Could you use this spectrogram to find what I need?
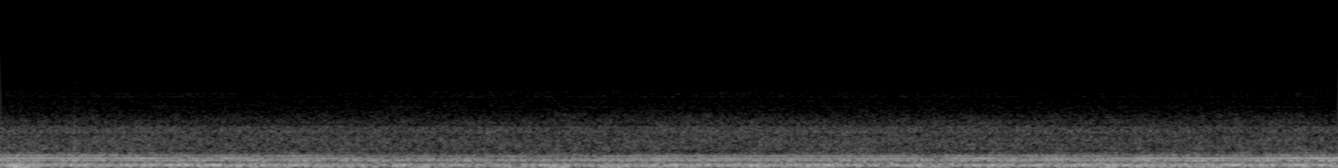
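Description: A car's engine hums low and steady from inside while driving.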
